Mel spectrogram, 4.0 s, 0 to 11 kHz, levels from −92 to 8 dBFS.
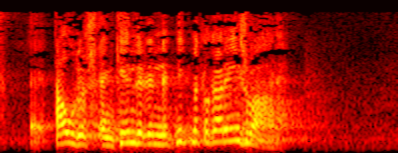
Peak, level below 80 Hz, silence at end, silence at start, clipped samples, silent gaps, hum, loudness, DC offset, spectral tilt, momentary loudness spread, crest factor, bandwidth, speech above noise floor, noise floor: -2 dBFS; -72 dBFS; 0.95 s; 0 s; under 0.1%; none; none; -20 LUFS; under 0.1%; -4 dB/octave; 13 LU; 20 dB; 8.8 kHz; 37 dB; -57 dBFS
